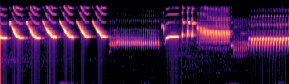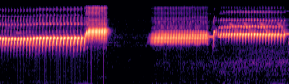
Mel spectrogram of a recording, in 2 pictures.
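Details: Belgian canary training song for young birds: quick repeated down-sweeping whistles open, followed by a chain of sustained high rolling trills at different pitches, with one short silent break near the end.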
